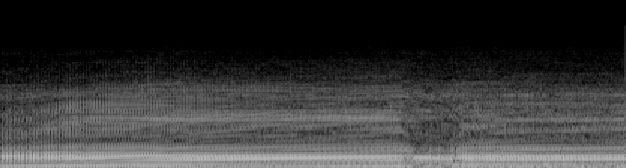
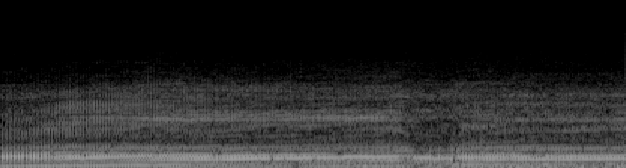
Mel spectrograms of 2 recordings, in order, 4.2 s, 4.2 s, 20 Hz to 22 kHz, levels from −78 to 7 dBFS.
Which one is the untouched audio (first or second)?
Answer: first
